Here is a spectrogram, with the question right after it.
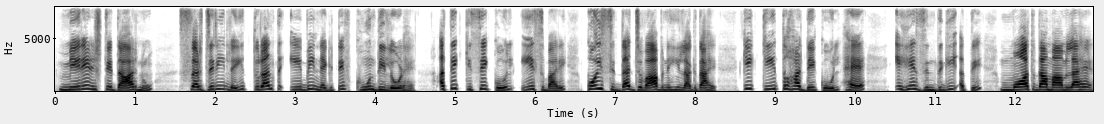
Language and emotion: Punjabi, angry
